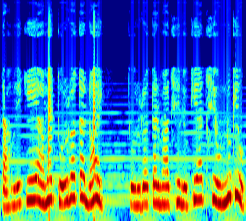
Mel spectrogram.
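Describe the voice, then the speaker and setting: Woman as a mellow, high-voiced mother bird. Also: moderate pace, faint music behind, close to an everyday voice. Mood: shocked, determined. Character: wronged mother turned into a bird, protective, determined. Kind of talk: cartoon fairy-tale voice acting.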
